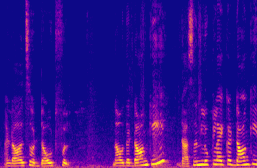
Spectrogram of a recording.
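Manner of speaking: ordinary delivery, nothing marked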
